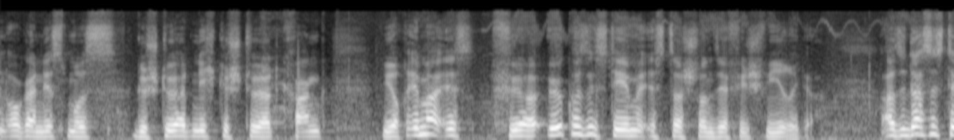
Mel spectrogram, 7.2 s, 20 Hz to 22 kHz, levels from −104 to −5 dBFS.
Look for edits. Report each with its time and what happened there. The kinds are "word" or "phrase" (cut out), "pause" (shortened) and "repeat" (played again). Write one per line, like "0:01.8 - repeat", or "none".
0:00.9 - pause
0:03.6 - pause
